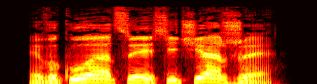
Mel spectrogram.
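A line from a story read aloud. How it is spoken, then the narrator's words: Guard shouting. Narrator (Russian): кричал охранник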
